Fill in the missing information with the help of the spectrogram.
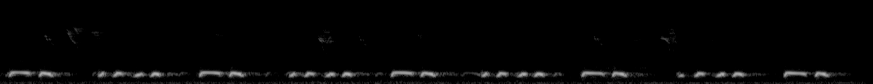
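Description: Red-eyed Dove giving deep, hoarse coos in a repeated rolling phrase, a couple of notes each second, with faint higher chirps from other birds behind.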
